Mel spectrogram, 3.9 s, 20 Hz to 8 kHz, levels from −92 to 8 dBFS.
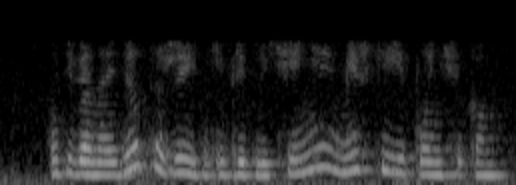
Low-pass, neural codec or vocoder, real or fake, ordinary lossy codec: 7.2 kHz; none; real; AAC, 16 kbps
